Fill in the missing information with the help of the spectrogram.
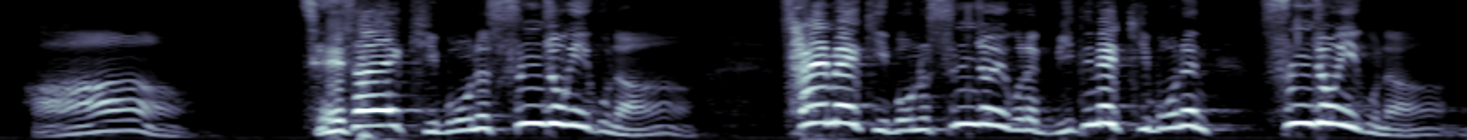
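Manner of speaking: loud, high cry of realization; preaching proclamation. Real, not acted. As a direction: proclaim each phrase at full force, high and drawn out. 깨달음을 크게 선포하는 설교. (깨달음을 힘껏 외치는 설교조)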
